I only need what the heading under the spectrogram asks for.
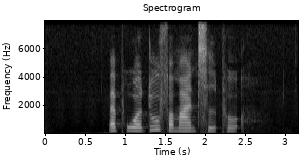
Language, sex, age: Danish, female, 29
